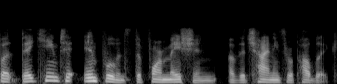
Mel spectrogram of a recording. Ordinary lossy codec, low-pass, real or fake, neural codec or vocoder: Opus, 32 kbps; 5.4 kHz; fake; codec, 16 kHz in and 24 kHz out, 0.8 kbps, FocalCodec, streaming, 65536 codes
